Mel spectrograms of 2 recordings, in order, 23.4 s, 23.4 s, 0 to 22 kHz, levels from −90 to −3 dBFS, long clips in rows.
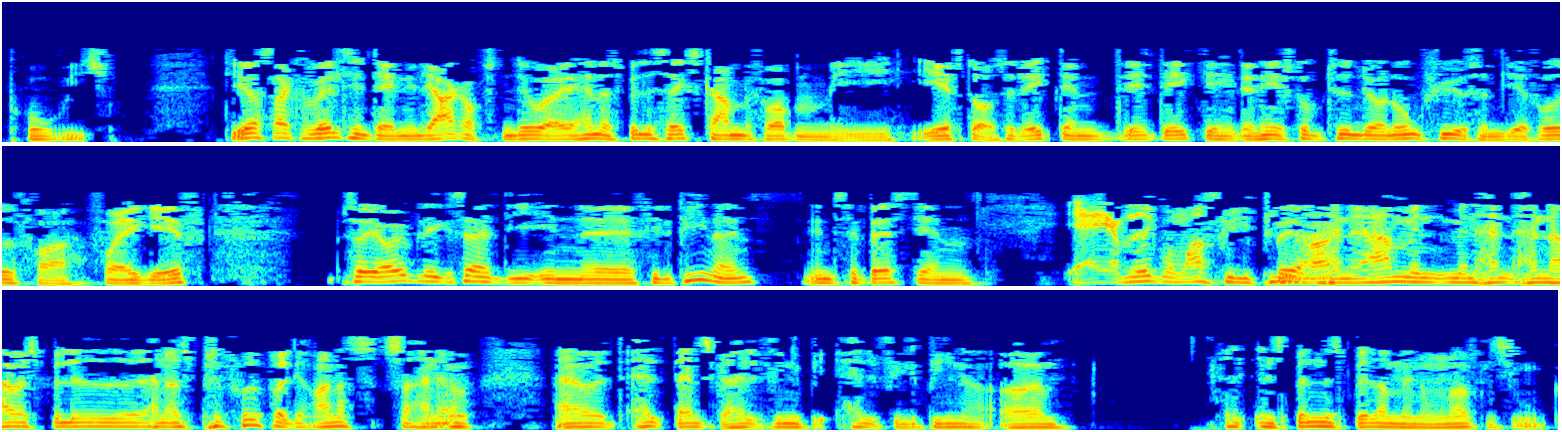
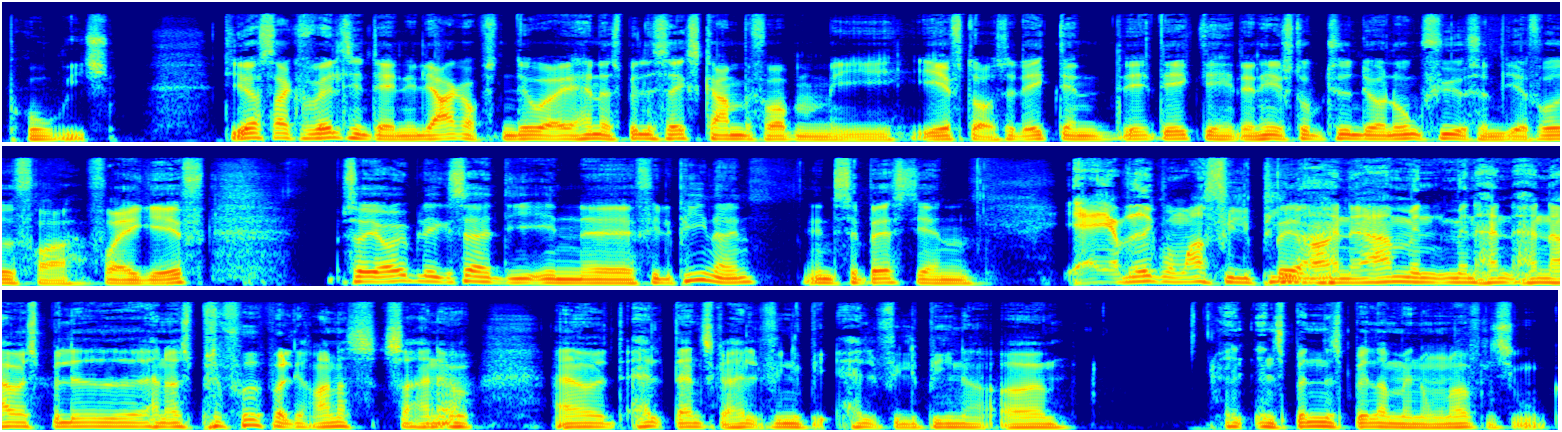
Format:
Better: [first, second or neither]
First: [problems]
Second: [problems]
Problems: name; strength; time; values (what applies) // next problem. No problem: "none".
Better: second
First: garbled, watery; badly; nothing above 5.5 kHz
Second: none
